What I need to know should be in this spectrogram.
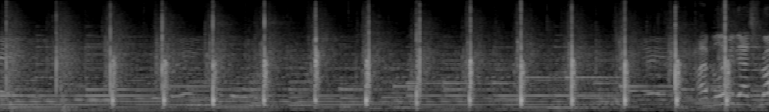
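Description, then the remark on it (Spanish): An audience claps for Jesus together in a steady, even beat, about two sharp claps per second, over sustained musical tones, with a few quicker, scattered claps near the end. “Vamos a aplaudirle.”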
